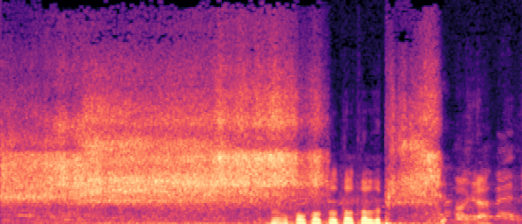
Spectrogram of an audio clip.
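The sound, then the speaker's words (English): A person imitates shower spray with a steady, breathy hiss held for a couple of seconds, then shifts into short voiced, hummed vocal sounds with a few choppy breaths. “Do you want us to make shower noises for you?”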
